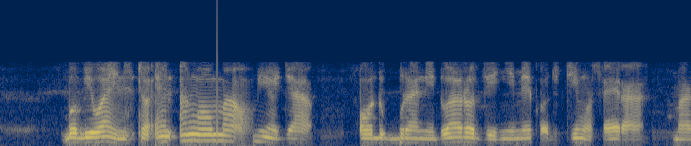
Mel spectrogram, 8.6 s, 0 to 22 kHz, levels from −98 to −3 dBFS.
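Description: Speech heard through the GSM full-rate codec: the band runs from about 200 Hz to 3.6 kHz, and a buzzy, gravelly roughness sits on every voiced sound. That grain, unlike the smearing of a plain low-bitrate codec, comes from the pulse-driven vocal-tract model, which fits the 13 kbps full-rate scheme. At 2.70 s a block of digital silence, only about 15 ms long, drops the audio to silence and back with hard edges, heard as a sharp tick rather than a fade. From 3.02 to 3.17 s (about 140 ms) and from 4.90 to 5.02 s (about 100 ms), lost GSM frames hold the previous sound as a metallic, ringing drone. This is what separates these losses from the silent gap: instead of cutting to nothing, the decoder keeps repeating its last good settings.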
